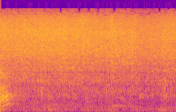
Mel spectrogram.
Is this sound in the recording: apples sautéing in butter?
yes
